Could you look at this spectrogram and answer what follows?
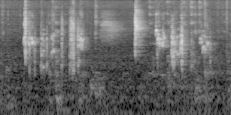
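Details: Happy budgerigars singing and chattering to each other: quick clusters of sharp chirps and buzzy warble notes, with one soft hiss in the middle and a brief pause before the chatter resumes.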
